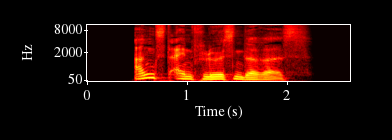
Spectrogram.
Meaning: strong/mixed nominative/accusative neuter singular comparative degree of angsteinflößend
- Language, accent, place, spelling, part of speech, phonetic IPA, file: German, Germany, Berlin, angsteinflößenderes, adjective, [ˈaŋstʔaɪ̯nfløːsəndəʁəs], De-angsteinflößenderes.ogg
